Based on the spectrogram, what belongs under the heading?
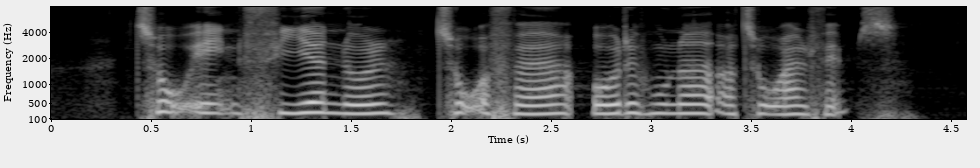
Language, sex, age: Danish, female, 35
